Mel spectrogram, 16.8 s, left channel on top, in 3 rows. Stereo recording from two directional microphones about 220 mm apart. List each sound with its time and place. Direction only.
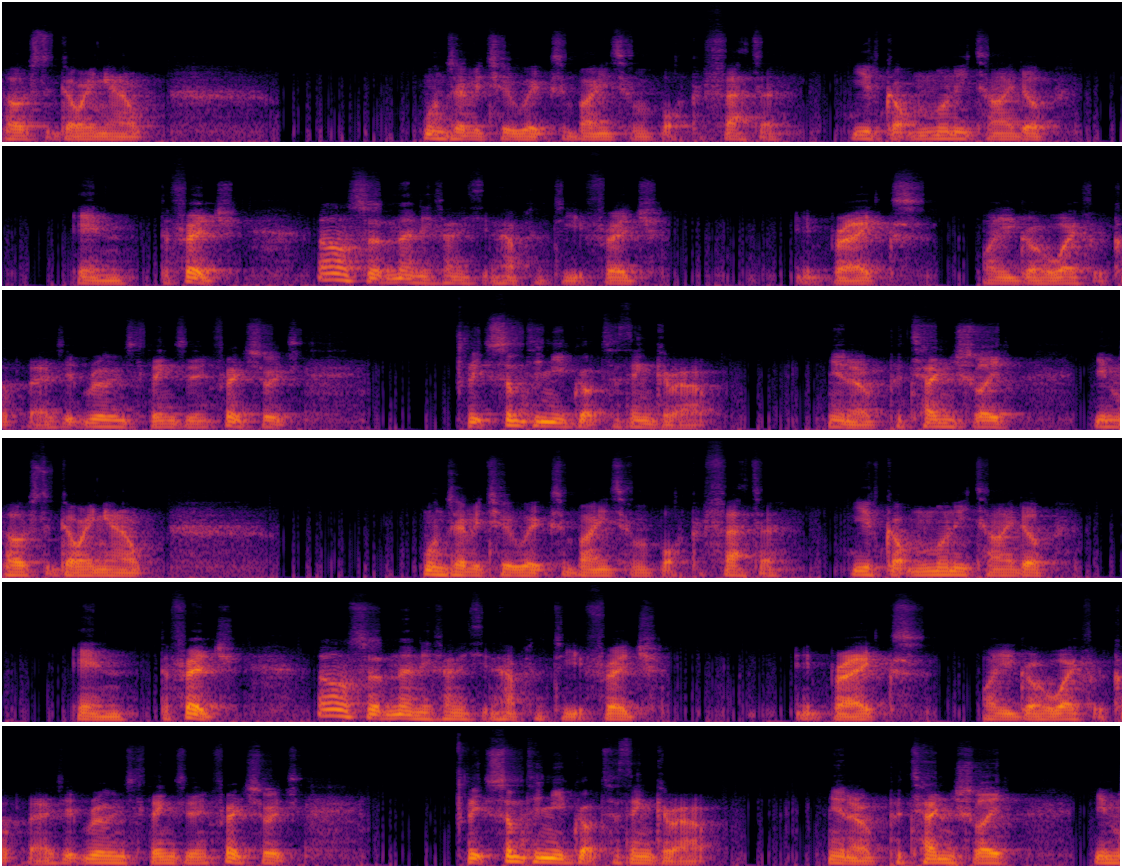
0.0 s speech: 40° right (ahead or behind)
2.0 s speech: 40° right (ahead or behind)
